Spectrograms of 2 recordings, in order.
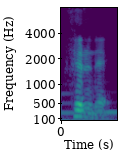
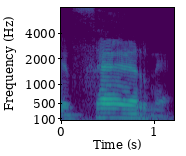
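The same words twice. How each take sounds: First: The first vowel is held short. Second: The first vowel is held long. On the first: The speaker calls it wrong. "フェルネじゃなくて" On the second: The speaker calls it right. "ドイツ語のアクセントは長くなります"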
